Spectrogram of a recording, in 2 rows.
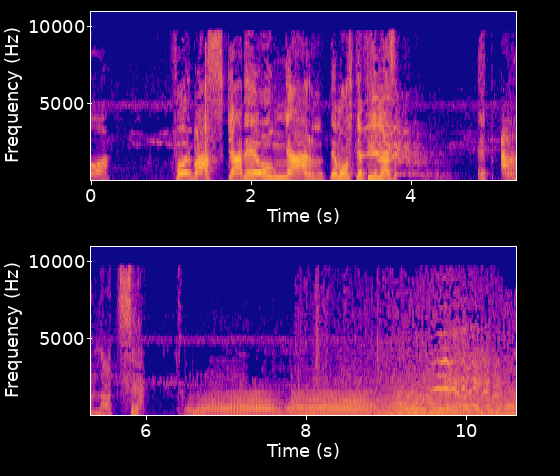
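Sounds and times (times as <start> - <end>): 
speech: 0.2 - 0.4, 1.0 - 4.1, 4.8 - 7.4
horse neighing: 3.4 - 4.3, 9.3 - 10.5.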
